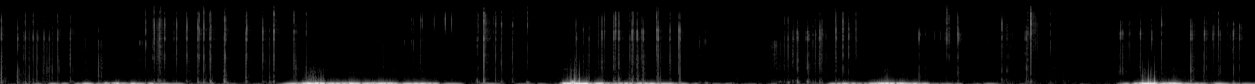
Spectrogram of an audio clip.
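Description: Long nails scratch and rub the nubbed face of a palm-sized beige textured silicone facial cleansing pad. The result is bursts of dry, bright scratching and rubbing. Low rumbling thumps come through around 3, 5.7, 8.8 and 11.5 seconds, with short silent pauses between the bursts.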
